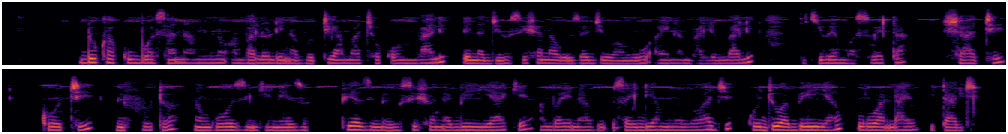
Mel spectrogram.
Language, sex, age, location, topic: Swahili, male, 18-24, Nairobi, finance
